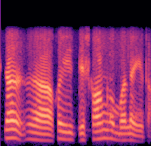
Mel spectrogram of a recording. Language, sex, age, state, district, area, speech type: Manipuri, male, 30-45, Manipur, Churachandpur, rural, conversation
